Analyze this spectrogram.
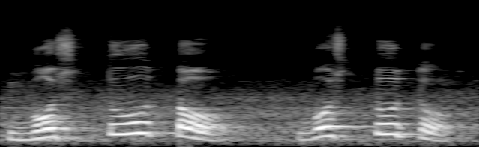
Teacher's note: শেষে শেষ বর্ণটায় ওকার যোগ করবে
